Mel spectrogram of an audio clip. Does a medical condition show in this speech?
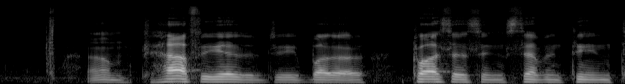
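Yes: ALS, through a speech-generating device; wheelchair user; diagnosed 1.5 years ago, still speaking with own voice; voice banked for synthetic voice, expects voice loss.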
